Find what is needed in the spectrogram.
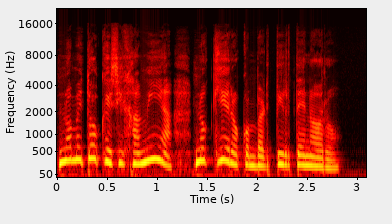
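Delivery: high, fearful voice.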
